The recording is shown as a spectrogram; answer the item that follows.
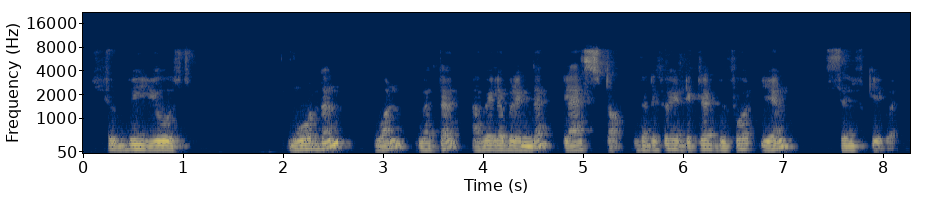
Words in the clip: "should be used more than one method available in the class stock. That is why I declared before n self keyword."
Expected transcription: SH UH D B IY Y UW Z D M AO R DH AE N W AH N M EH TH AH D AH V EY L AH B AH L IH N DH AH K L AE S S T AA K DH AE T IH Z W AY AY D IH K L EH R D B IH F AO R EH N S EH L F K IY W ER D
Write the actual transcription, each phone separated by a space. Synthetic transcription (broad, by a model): SH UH D B IY Y UW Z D M AO R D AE N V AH N M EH T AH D AH V EY L AH B AH L IH N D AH K L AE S S T AA K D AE T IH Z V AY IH D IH K L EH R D B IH F AO R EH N S EH L F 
